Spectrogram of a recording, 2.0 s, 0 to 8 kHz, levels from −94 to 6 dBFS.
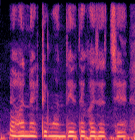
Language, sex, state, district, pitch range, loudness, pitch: Bengali, female, Assam, Hailakandi, 225-245 Hz, -14 LUFS, 240 Hz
